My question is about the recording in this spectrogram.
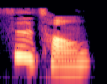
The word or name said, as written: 自从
